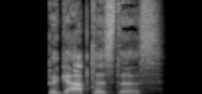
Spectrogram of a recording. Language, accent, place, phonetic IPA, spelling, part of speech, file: German, Germany, Berlin, [bəˈɡaːptəstəs], begabtestes, adjective, De-begabtestes.ogg
- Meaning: strong/mixed nominative/accusative neuter singular superlative degree of begabt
